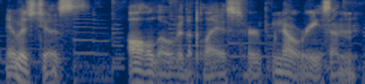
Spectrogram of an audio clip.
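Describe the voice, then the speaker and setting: A man's voice: very deep voice, unhurried, gravelly, soft background music. A man speaking as a podcast guest in a casual, reflective way, hesitant and self-deprecating as he rambles candidly. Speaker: podcast guest, ASMR roleplay audio creator. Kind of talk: casual reflective interview answers.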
